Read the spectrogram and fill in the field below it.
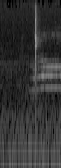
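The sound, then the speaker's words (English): A single upset meow from a male pet cat, starting with a brief sharp onset and then stretching into a drawn-out, tonal cry. It is fairly quiet, with no talking around it. “Yes, my kitty is very upset.”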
